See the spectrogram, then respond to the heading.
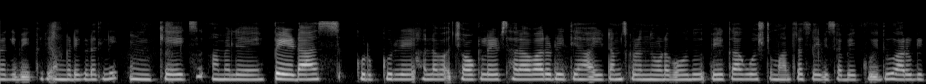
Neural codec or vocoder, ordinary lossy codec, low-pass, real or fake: none; none; none; real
